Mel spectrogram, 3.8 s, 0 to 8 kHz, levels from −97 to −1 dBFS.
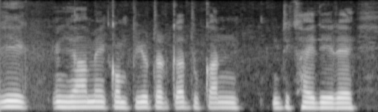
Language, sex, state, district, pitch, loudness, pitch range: Hindi, male, Nagaland, Kohima, 135 Hz, -16 LUFS, 130-140 Hz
